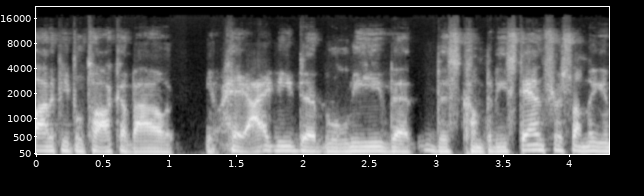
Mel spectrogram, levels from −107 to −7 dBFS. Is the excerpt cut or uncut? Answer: cut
